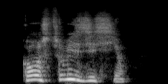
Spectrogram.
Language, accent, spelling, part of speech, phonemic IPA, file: French, Canada, construisissions, verb, /kɔ̃s.tʁɥi.zi.sjɔ̃/, LL-Q150 (fra)-construisissions.wav
- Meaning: first-person plural imperfect subjunctive of construire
